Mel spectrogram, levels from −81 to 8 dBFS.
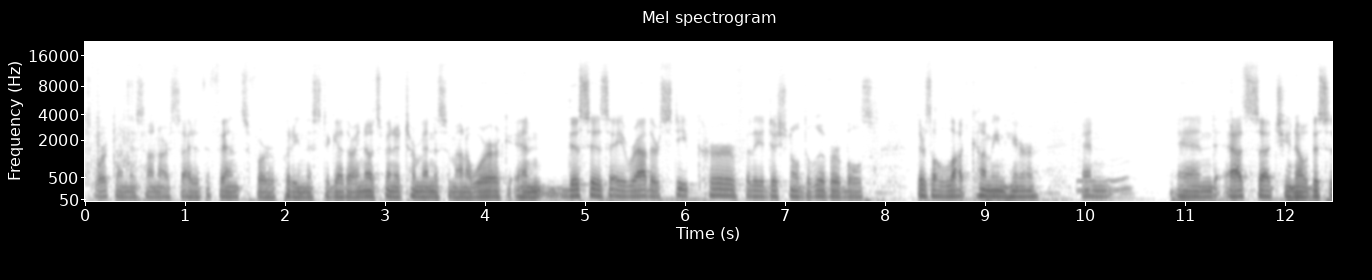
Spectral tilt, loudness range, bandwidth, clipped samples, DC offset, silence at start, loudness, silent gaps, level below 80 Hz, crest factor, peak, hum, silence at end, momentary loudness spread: -6.5 dB/octave; 2 LU; 14.5 kHz; under 0.1%; under 0.1%; 0 s; -39 LUFS; none; -56 dBFS; 18 dB; -20 dBFS; none; 0 s; 8 LU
